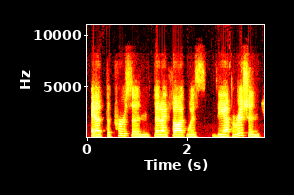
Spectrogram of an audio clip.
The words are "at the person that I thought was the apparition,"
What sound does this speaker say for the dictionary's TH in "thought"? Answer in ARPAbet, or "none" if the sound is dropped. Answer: TH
